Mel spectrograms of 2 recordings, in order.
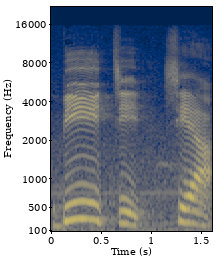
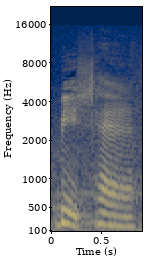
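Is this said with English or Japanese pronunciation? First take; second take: Japanese; English. First: It is said with Japanese pronunciation. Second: It is said with English pronunciation. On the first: "ภาษาญี่ปุ่นคือ" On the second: "ภาษาอังกฤษคำว่าเก้าอี้ชายหาดคือ"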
